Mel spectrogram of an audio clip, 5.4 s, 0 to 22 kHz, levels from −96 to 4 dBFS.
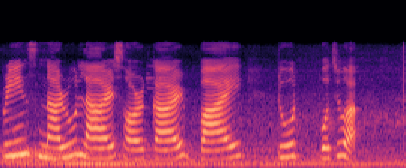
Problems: constant background noise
